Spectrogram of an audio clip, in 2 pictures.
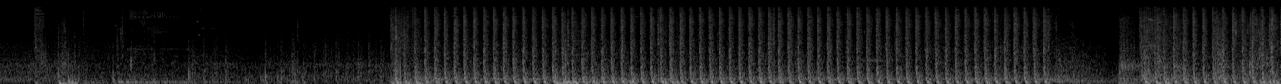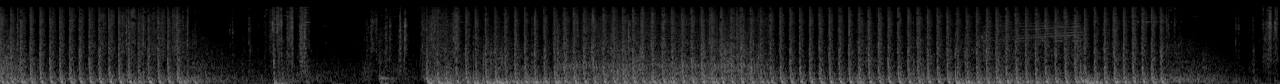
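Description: Dense gunfire in a Tom Clancy's Division 2 firefight, rapid sustained bursts and loud shots with brief pauses between volleys.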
